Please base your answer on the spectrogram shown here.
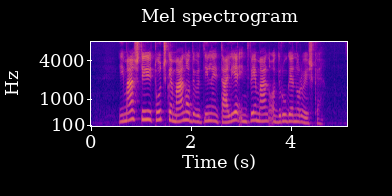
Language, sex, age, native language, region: Slovenian, female, 30-49, Slovenian, Central Slovenia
